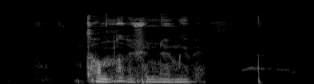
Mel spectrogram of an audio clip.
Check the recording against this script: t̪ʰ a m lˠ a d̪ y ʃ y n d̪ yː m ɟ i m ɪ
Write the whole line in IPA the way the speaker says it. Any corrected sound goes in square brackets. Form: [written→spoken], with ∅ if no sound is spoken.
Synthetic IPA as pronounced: t̪ʰ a m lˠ a d̪ y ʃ y n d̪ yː m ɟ i [m→b] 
